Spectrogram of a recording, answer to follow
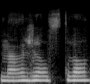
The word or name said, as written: manželstvo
